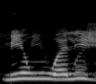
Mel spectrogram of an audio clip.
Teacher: نون ساکن کے بعد حروف یرملون میں سے واو آ رہا ہے تو یہاں پر ادغام مع الغنہ کا قاعدہ ہوگا، یعنی نون ساکن میں ہم غنہ کر کے پڑھیں گے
